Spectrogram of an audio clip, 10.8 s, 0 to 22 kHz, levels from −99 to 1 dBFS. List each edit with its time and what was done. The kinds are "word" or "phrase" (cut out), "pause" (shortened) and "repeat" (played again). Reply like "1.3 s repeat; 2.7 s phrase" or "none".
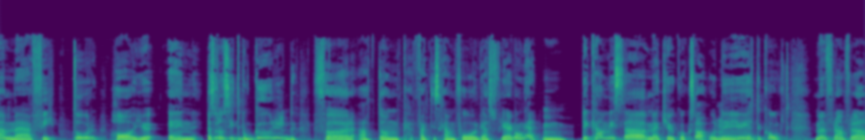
1.3 s pause; 2.5 s pause; 7.2 s pause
